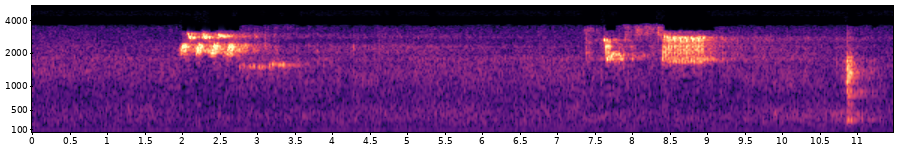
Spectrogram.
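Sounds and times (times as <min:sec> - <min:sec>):
common nightingale phrases at a nest box at night: 0:02.0 - 0:04.0, 0:07.4 - 0:09.5.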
